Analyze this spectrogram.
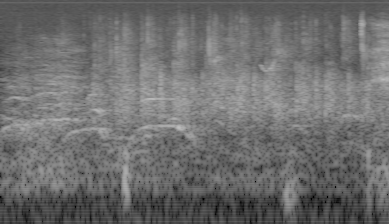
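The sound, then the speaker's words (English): An audience applauds to give God praise, with steady, scattered clapping that stays fairly even and subdued for a few seconds, with some voices murmuring and calling out underneath. “Now that was the clap of a whiner.”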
